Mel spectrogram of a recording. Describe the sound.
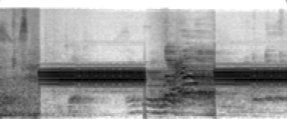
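A loud, steady two-tone emergency alert blares in sustained stretches, briefly cut by a short burst of garbled broadcast speech before the harsh, buzzing tone resumes.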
